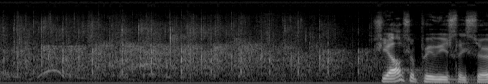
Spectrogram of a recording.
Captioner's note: audience applauding and cheering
